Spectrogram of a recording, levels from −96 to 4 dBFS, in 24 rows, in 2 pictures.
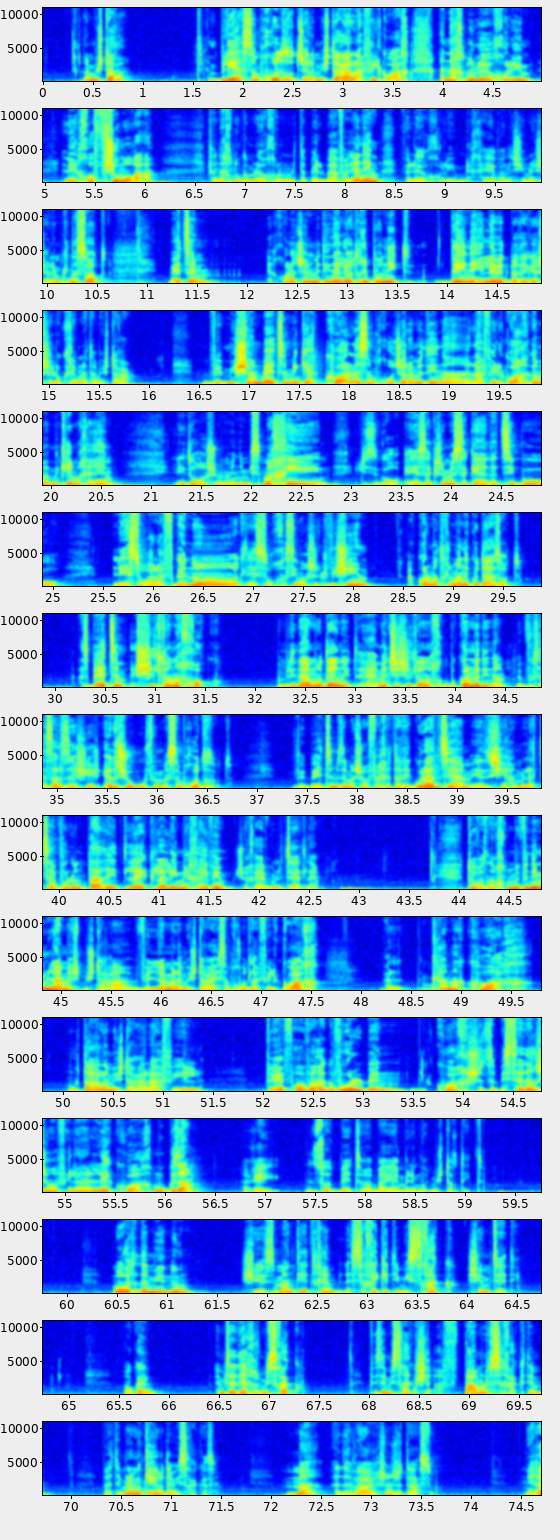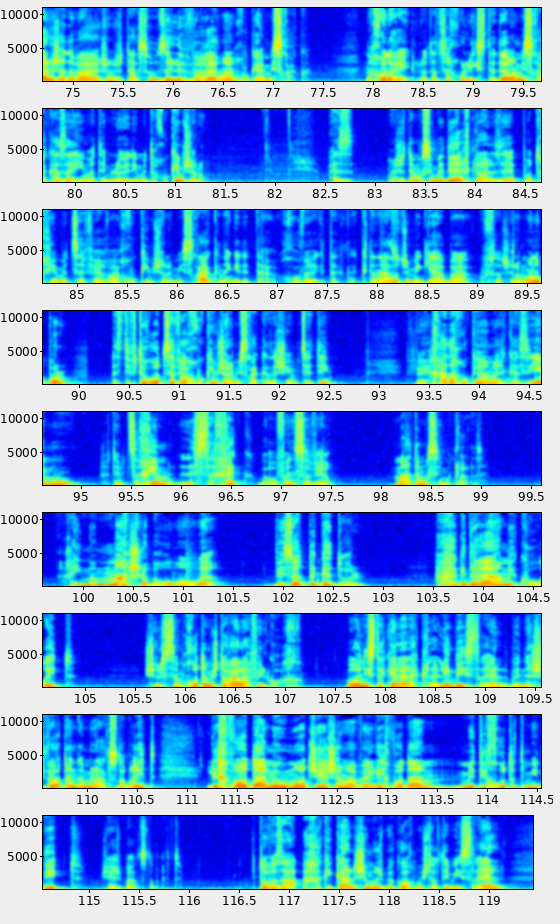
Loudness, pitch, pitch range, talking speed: -26 LUFS, 125 Hz, 100-165 Hz, 140 wpm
